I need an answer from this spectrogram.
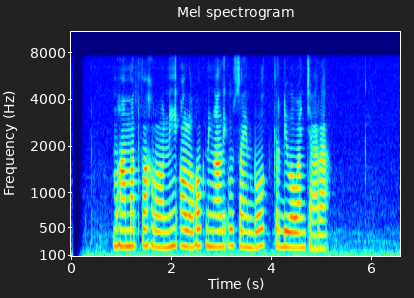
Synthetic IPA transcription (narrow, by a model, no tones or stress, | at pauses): muɦamat̪̚faɦɾɔniʔɔlɔɦɔk̚niŋaliʔusainbɔlt̪̚kɨrdiwawaɲt͡ʃaɾa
